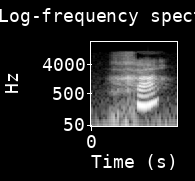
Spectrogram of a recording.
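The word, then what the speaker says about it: خ: The last letter, Cha, is pronounced as the final part of the Scottish word loch, or the beginning of the Swedish word sjö.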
